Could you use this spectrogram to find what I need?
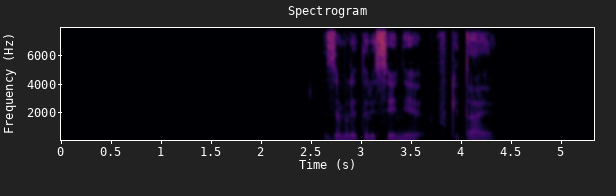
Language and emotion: Russian, neutral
